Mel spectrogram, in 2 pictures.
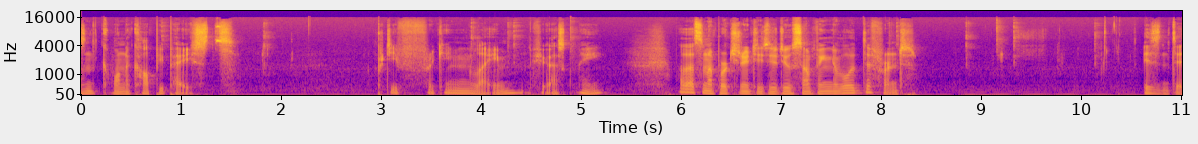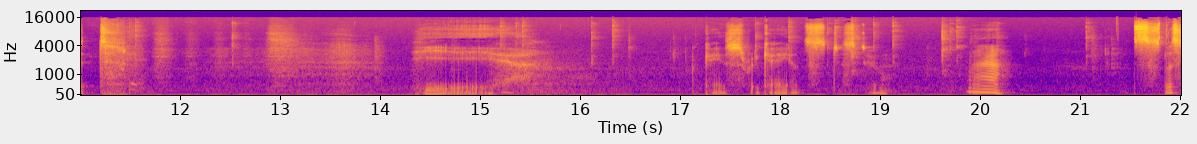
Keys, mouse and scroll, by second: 1.4 click, 2.2-4.4 drag, 4.6 click, 5.1-7.0 drag, 7.2-8.7 drag, 9.2 click, 10.5 click, 11.8 click, 12.8-15.9 drag, 16.4 click, 18.1 click, 18.8 shift+right click, 19.3 shift+click, 20.0 shift+right click, 20.5-21.6 shift+drag.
